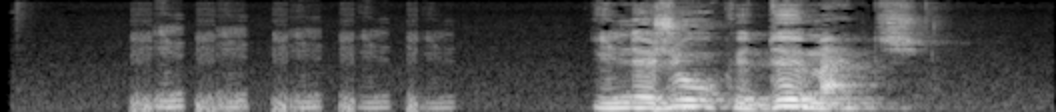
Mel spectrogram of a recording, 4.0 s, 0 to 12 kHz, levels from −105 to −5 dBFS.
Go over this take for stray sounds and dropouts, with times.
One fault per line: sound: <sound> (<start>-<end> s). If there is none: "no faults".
sound: laugh (0.5-1.7 s)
